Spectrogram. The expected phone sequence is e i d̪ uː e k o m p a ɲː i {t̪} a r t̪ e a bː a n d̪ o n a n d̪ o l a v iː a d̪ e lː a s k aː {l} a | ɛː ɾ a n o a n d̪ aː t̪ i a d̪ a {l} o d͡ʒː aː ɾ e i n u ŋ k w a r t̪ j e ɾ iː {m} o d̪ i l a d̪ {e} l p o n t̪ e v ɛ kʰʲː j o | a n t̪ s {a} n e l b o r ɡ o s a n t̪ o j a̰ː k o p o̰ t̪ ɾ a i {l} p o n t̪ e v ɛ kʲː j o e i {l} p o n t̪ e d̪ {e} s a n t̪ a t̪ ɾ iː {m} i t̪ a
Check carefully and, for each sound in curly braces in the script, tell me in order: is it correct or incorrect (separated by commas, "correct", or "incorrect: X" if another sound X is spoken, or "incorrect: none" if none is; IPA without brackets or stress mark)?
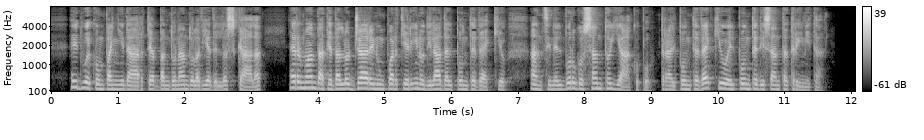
incorrect: d̪, correct, incorrect: lː, incorrect: n, incorrect: a, incorrect: i, correct, correct, incorrect: i, incorrect: n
